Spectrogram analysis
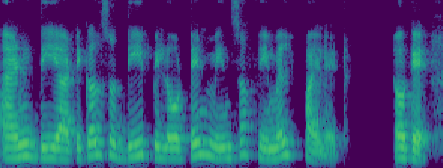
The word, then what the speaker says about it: Pilot: pilot is called their pilot this is spelling is same but pronunciation is bit different so their pilot is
